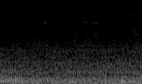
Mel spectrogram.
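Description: Steady scratchy writing on a board during a grade 6 math lesson, a continuous close rubbing stroke with no pauses and no talking.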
